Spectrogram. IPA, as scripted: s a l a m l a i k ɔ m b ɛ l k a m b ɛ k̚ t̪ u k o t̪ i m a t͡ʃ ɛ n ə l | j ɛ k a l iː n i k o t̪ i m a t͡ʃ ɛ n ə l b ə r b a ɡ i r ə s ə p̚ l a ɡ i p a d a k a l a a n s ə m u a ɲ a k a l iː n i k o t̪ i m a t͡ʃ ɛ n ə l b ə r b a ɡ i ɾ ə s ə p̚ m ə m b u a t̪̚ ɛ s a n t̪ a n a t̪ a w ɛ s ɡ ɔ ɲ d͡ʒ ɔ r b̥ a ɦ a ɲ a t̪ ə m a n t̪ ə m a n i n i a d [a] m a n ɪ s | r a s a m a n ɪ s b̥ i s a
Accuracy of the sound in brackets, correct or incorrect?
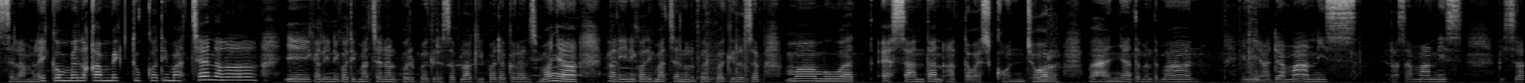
correct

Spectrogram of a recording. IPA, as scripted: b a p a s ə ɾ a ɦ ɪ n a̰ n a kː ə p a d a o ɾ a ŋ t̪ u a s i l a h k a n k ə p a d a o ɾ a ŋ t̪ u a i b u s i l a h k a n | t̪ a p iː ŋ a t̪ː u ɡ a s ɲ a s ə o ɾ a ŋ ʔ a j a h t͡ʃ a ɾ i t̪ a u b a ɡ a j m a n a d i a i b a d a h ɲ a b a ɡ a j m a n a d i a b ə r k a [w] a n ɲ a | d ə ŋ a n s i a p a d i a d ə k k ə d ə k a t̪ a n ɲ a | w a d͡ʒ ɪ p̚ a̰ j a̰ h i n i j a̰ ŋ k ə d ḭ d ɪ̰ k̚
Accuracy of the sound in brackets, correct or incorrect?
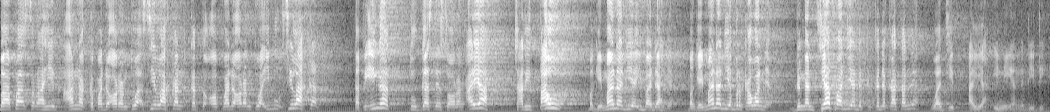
correct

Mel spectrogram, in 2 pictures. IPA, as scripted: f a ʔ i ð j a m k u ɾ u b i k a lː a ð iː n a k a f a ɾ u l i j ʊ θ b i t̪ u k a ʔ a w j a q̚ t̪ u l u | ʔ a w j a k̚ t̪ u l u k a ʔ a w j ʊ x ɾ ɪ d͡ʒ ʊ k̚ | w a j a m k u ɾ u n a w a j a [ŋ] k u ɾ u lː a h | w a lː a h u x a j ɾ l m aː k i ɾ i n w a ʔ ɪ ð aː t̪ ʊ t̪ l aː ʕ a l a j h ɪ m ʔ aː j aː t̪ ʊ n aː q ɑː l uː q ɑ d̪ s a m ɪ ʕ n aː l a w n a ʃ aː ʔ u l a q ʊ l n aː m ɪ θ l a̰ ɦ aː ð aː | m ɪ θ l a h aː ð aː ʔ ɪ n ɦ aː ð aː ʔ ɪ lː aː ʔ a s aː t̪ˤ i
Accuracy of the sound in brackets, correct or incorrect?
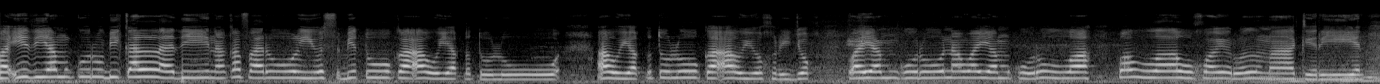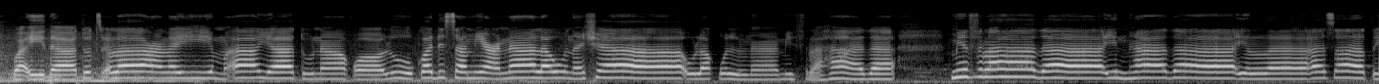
incorrect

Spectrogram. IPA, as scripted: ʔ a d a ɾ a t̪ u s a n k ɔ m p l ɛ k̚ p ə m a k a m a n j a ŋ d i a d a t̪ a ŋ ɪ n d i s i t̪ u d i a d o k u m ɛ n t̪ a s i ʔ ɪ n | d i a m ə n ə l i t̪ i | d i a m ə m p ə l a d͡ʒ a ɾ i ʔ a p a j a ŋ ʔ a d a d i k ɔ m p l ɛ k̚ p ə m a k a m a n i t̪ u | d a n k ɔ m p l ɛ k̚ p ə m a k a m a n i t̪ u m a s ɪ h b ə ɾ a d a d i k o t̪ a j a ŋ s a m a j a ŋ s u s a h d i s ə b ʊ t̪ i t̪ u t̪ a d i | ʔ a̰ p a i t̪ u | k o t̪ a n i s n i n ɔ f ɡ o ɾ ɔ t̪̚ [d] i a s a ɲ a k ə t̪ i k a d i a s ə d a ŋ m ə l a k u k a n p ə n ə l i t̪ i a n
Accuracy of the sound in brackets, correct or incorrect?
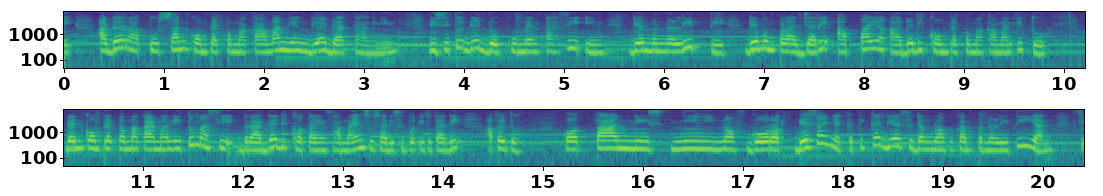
incorrect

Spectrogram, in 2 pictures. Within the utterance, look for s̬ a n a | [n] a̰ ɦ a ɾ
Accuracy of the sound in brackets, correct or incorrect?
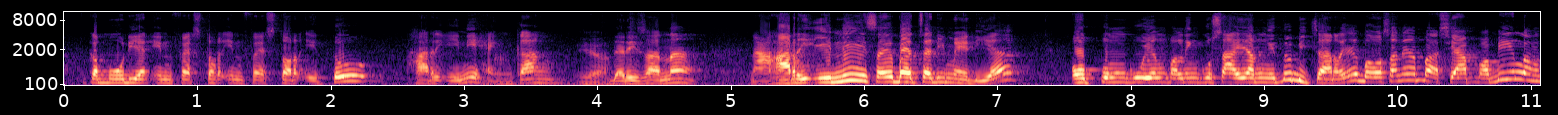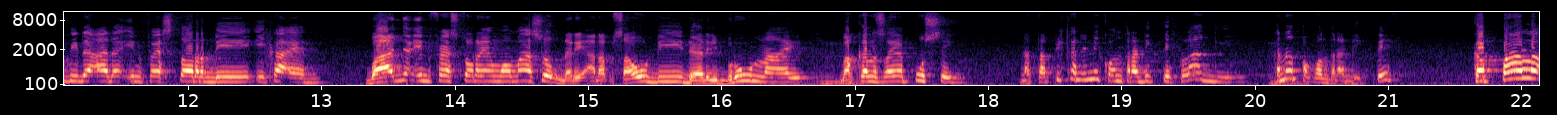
correct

